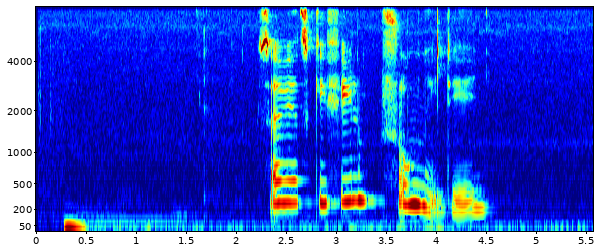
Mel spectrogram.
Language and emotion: Russian, sad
